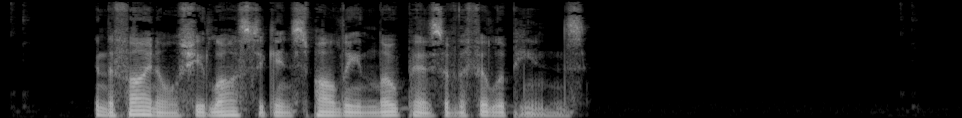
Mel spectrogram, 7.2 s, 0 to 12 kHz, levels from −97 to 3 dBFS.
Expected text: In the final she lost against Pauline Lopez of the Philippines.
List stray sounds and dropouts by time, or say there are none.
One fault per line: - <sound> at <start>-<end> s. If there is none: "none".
none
